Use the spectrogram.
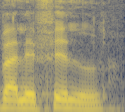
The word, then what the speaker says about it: Valleyfield: On dit Valleyfield. Y a-tu Valleyfield? des Ouais, on hymnes prononce nationaux pas- aux on prononce régates?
